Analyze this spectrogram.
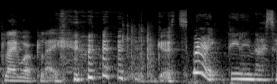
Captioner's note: laughing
